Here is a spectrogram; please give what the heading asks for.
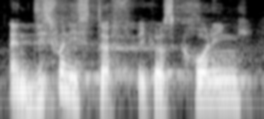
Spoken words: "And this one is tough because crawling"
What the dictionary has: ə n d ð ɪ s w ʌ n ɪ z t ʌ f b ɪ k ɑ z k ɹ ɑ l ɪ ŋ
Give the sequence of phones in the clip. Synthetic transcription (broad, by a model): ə n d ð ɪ s w ʌ n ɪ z t ʌ f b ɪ k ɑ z k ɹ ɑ l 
